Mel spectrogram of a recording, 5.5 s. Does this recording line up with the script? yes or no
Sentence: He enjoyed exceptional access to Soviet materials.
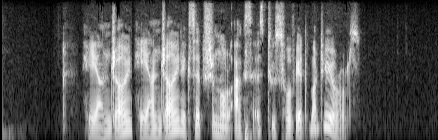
no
